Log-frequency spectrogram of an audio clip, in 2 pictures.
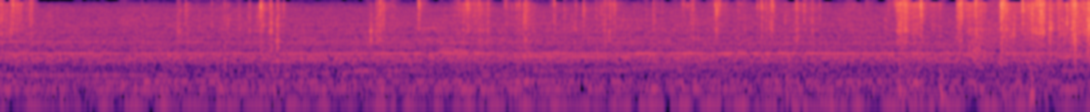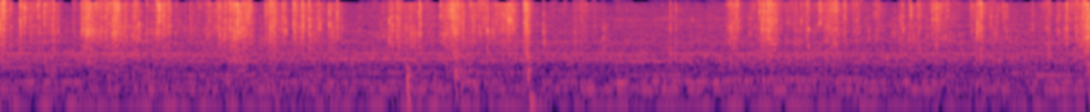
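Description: Black plastic poly mailer crinkling and rustling as it is handled and cut open with small metal scissors, with crackly snips and crinkles coming thick from about halfway through. Soft background music runs underneath.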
